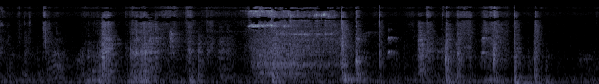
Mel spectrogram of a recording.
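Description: Irregular footsteps and light knocks as someone steps into slippers on a balcony floor and handles a plastic laundry basket.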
